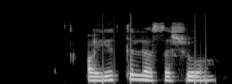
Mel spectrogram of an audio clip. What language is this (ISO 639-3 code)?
pus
